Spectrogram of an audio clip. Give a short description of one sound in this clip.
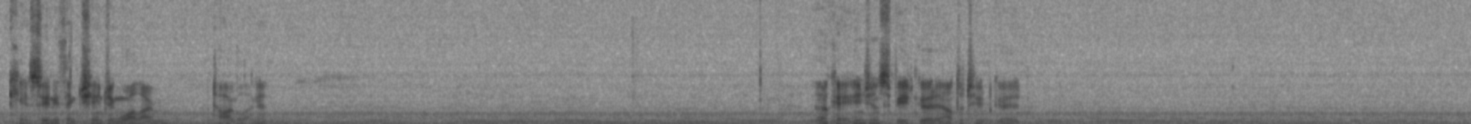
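Aircraft engines hum steadily.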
